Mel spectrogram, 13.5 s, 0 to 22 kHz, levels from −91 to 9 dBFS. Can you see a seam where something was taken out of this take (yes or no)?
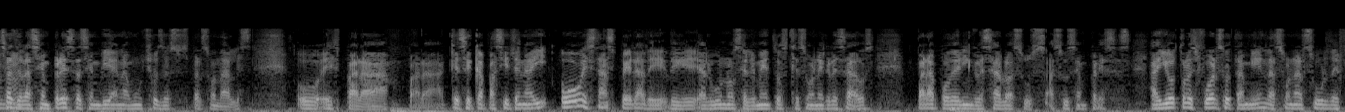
yes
